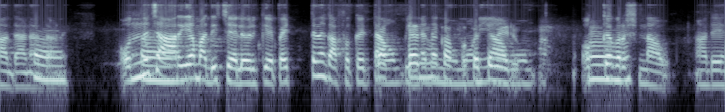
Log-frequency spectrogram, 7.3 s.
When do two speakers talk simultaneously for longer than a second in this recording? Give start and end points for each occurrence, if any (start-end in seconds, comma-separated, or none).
3.8-5.2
